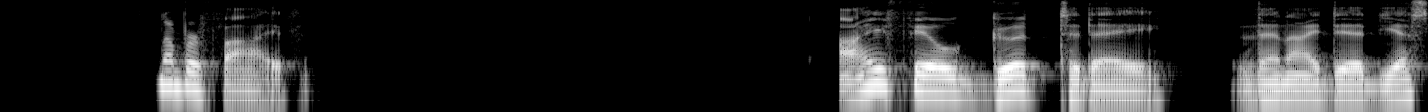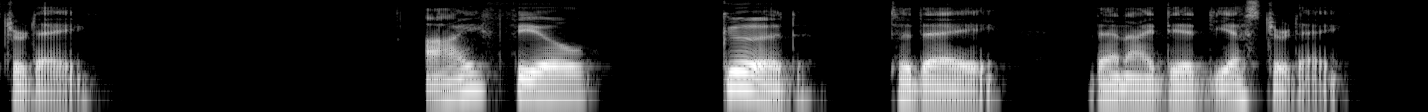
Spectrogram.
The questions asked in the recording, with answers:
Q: I feel good today than I did yesterday.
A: The answer is better.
